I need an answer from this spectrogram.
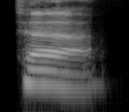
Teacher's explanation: Tip of tongue is touching with the root of frontal teeth.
